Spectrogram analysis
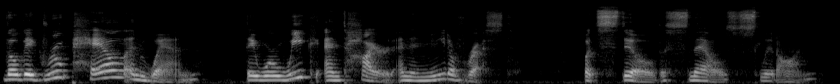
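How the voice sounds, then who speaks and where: A woman reading a children's book aloud expressively, with deliberate, dramatic phrasing and lifted voices for dialogue. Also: medium pitch, sing-song, a little mellow. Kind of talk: expressive storybook read-aloud.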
